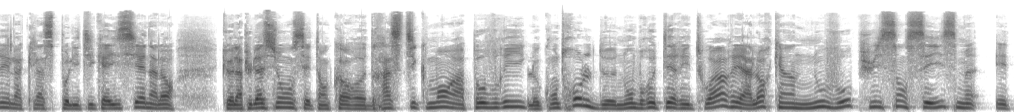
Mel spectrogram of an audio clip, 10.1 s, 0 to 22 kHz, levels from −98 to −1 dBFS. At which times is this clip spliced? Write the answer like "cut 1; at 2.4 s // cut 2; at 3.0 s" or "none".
cut 1; at 2.5 s // cut 2; at 5.3 s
